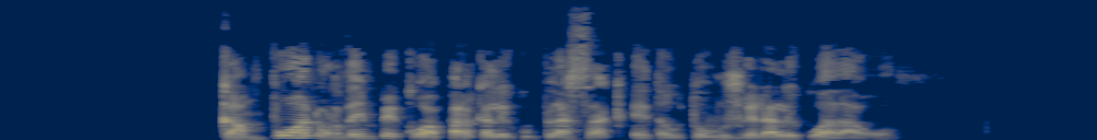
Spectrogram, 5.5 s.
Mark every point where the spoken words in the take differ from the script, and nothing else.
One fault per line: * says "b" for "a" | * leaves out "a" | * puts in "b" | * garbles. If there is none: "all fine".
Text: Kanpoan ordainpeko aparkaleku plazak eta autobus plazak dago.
* says "geralekua" for "plazak"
